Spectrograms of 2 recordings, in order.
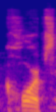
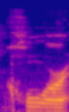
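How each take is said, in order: First: The word ends with a 'ps' sound. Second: The word ends without a 'ps' sound. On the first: It means a dead body. The speaker calls it wrong. "that word you keep saying is not corpse as in dead body" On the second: It means a military unit. The speaker calls it right. "it's core"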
